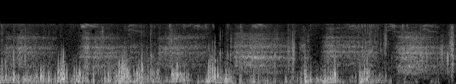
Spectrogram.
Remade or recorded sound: recorded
